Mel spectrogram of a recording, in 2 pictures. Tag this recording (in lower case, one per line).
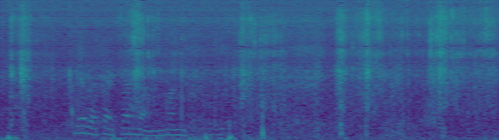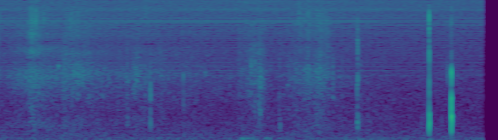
speech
